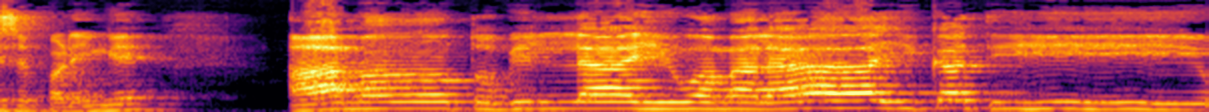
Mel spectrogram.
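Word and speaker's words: ومَلائِكَتِهِ: ہجے سے پڑھتے ہیں۔ وملائکتہ، واو زبر وا، میم زبر ما، وما، لام کھڑا زبر لا، وملا، حمزہ زیر ای، وملائی، کاف زبر کا، وملائکہ، تا زیر تی، وملائکتی، ہا کھڑا زیر ہی، وملائکتہ۔ پیچھے سے ملا کر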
